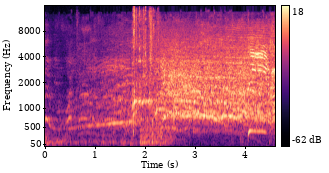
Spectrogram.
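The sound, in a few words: crowd cheering at a bowling strike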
